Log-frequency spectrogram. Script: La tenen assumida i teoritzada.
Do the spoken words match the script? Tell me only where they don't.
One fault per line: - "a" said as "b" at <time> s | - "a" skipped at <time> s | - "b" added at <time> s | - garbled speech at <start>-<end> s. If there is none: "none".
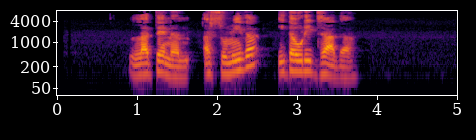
none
